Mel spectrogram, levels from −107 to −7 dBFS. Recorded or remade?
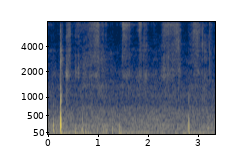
recorded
